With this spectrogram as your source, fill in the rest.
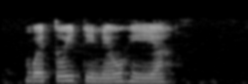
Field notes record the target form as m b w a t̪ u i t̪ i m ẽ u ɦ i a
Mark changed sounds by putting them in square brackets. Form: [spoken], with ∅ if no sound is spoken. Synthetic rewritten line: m b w [e] t̪ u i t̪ i [n] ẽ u ɦ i a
